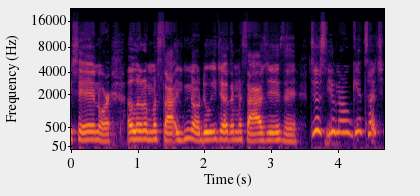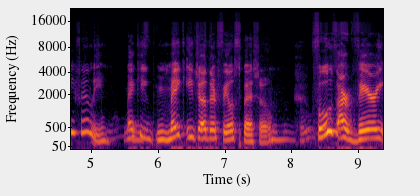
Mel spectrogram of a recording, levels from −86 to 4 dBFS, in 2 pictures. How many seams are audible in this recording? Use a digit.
2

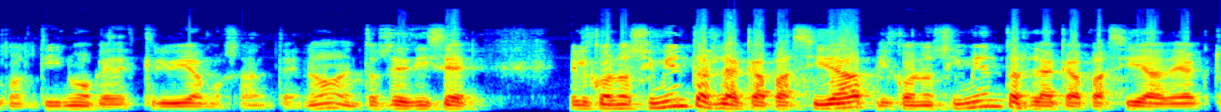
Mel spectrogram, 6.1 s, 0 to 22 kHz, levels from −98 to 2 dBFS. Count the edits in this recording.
1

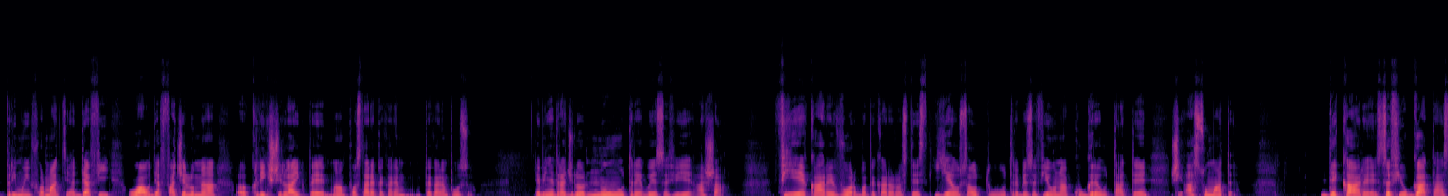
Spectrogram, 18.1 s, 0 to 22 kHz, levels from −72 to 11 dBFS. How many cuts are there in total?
0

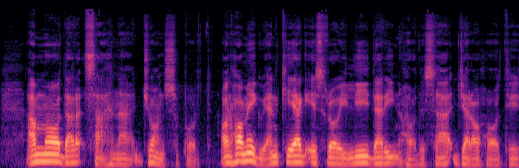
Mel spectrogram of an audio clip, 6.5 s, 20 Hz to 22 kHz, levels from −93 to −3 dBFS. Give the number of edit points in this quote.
1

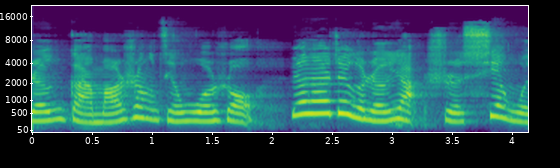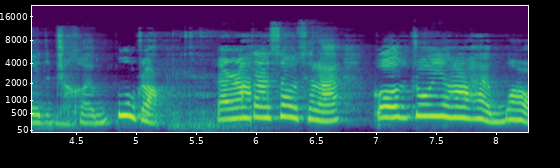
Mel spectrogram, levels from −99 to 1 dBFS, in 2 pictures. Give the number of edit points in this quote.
1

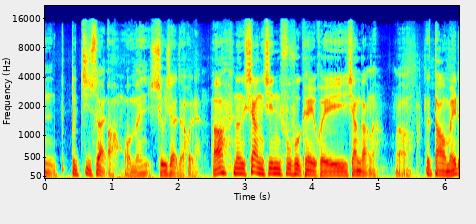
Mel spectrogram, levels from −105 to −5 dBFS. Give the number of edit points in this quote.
1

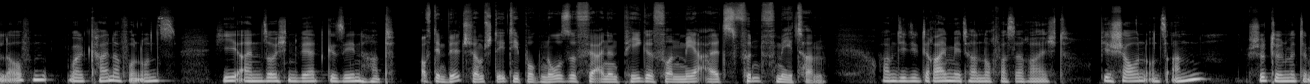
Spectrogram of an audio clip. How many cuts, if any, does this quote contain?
2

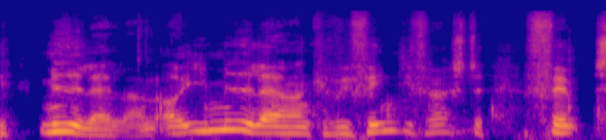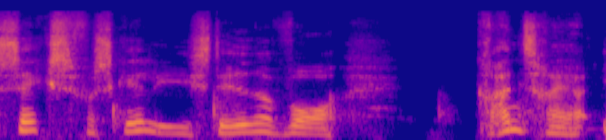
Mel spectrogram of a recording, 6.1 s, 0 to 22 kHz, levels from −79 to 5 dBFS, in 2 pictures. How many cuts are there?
0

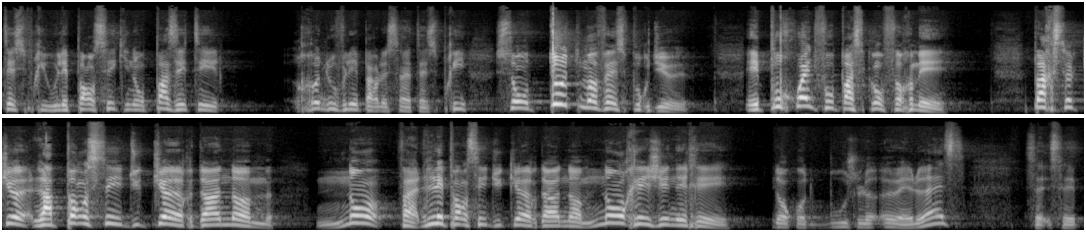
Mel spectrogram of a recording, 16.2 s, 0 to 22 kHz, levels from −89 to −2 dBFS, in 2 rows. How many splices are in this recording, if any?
2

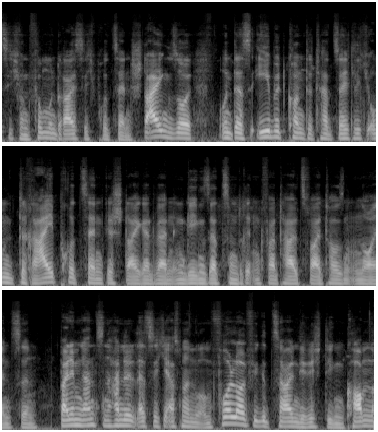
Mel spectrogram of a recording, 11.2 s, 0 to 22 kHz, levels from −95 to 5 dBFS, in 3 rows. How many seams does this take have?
1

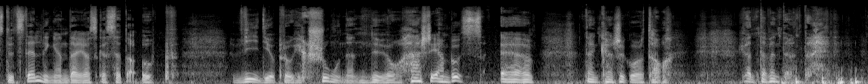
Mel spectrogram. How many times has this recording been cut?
1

